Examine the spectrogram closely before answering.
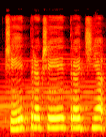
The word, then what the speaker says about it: క్షేత్రక్షేత్రజ్ఞ: స్థావరజంగమం సత్వం స్థావరజంగమం క్షేత్రక్షేత్రజ్ఞసంయోగాత్ క్షేత్రక్షేత్రజ్ఞ కాదు రెండు క్షేల మీద రెండు త్రాల మీద ఆఘాత పలుకుతూ క్షేత్రక్షేత్రజ్ఞ సంయోగాత్ అనుస్వారము నాసిక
